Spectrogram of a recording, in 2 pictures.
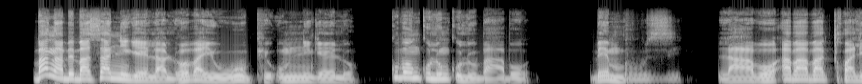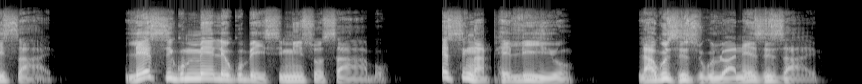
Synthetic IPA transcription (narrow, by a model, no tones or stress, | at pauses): βaŋaβɛβasaniɣɛlalɔβajiwupʰiʔum̩niɣɛlɔ | ɣuβoŋkʼuluŋkʼuluβaβɔ | βembʱuːzi | laβɔʔaβaβaǁʰwalisa̰ːjɔ | lesiɣumɛlɛɣuβɛisimisɔsa̰βɔ | esiŋapʰelijɔ | laɣuzizuɣulwaneziza̰ːjɔ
